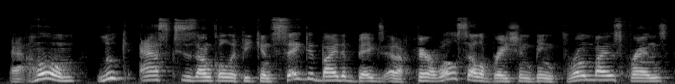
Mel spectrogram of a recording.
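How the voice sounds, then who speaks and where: Man, scripted recap narration, high-pitched, very varied intonation, soft dark tone. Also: husky. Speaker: narrator, comics channel host.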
